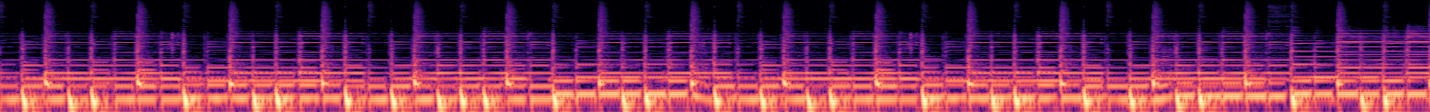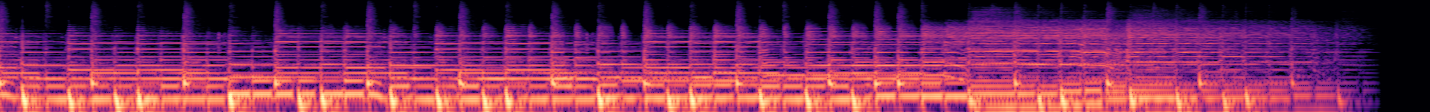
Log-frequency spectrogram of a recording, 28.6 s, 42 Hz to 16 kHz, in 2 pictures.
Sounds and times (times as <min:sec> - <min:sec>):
Music: 0:00.0 - 0:28.2.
